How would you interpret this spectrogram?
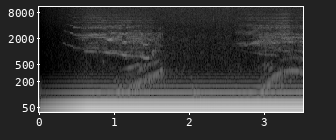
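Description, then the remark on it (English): Bowhead whale calls recorded with an underwater microphone at Utqiagvik, Alaska, from whales passing on their way north: moaning, swooping tones that rise and fall, one long call followed by a shorter rising whoop, over a low watery rumble with no voices. “These calls, recorded with an underwater microphone, were from whales swimming there last month.”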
